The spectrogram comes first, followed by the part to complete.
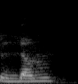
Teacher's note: the sound is a sort of a nasal sound which we will feel sort of vibrating resonating in the nasal cavity there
